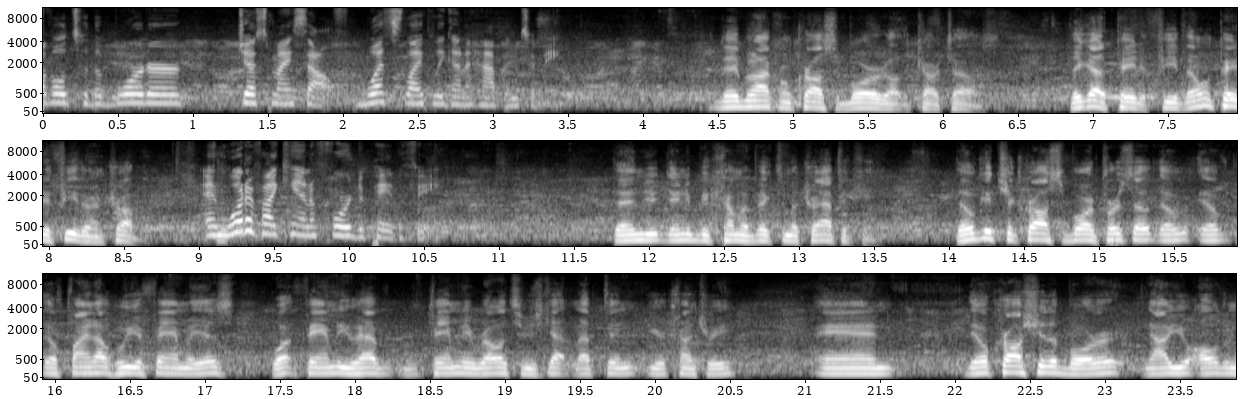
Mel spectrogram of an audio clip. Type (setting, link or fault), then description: setting, busy venue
